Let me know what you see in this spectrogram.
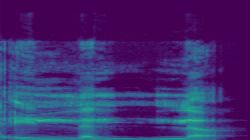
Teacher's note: الا اللہ، لا کہنا ہے، لا بڑھانا نہیں ہے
